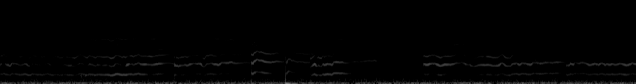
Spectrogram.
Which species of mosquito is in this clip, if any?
Anopheles dirus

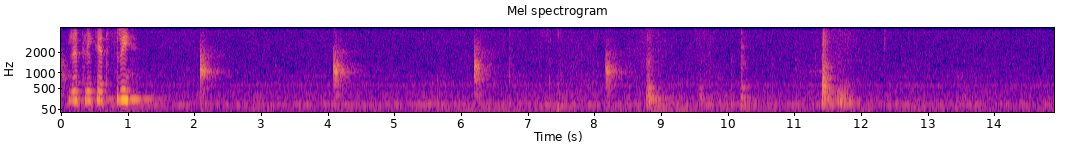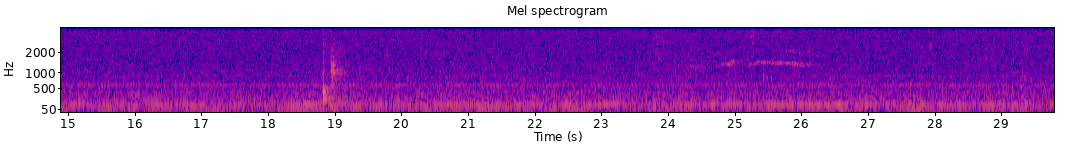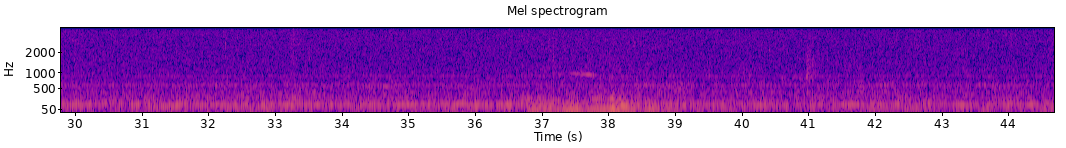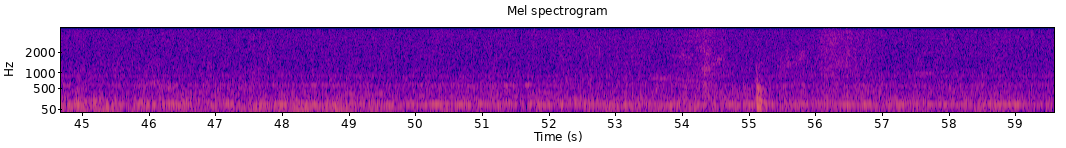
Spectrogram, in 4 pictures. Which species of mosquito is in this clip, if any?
no mosquito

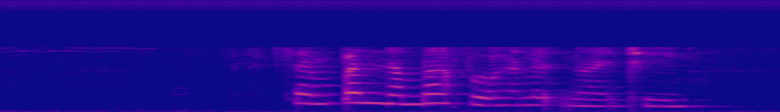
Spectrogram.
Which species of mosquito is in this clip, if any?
no mosquito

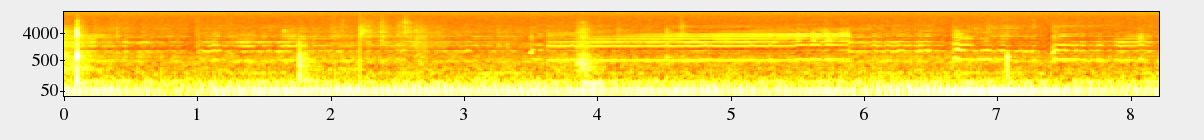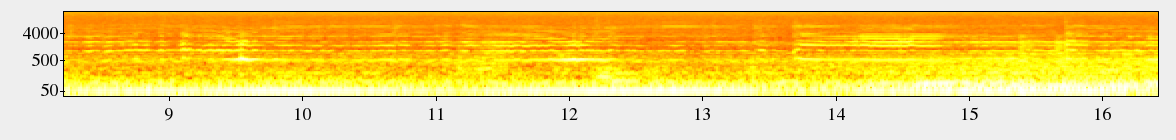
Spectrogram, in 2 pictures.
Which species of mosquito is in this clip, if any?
Culex quinquefasciatus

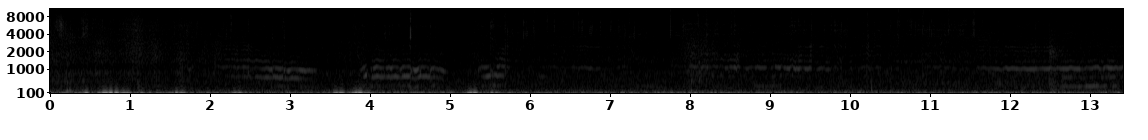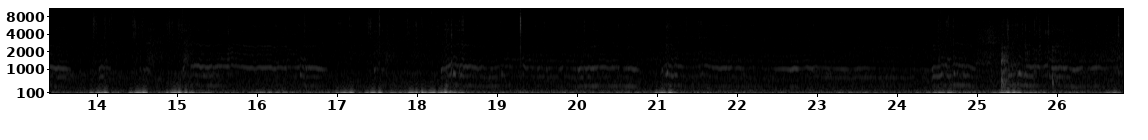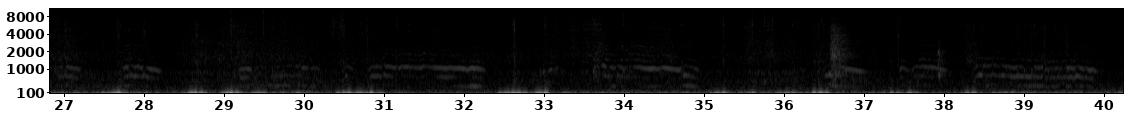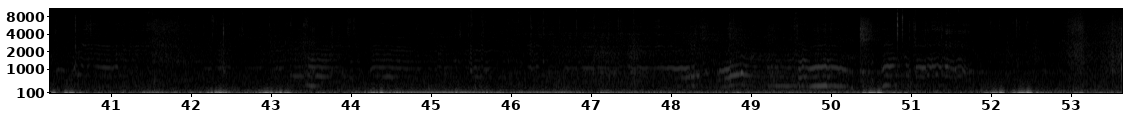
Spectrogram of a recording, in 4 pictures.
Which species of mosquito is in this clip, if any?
Anopheles coustani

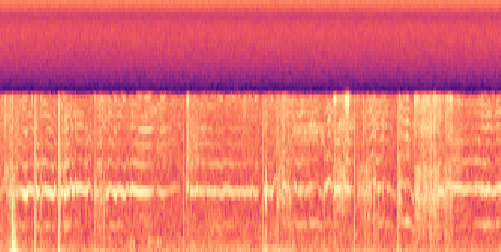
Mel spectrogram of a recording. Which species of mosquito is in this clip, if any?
mosquito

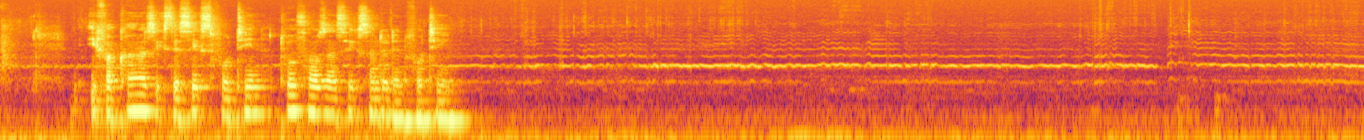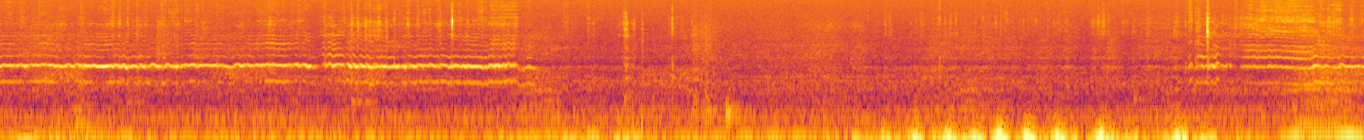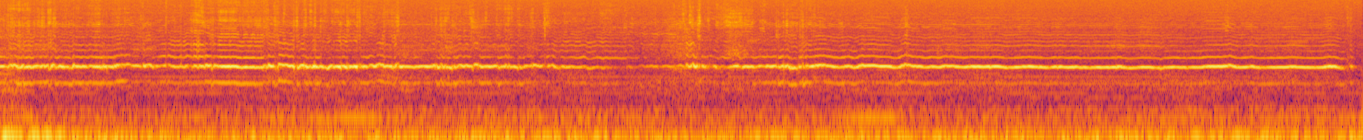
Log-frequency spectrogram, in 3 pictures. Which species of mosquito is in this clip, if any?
Anopheles arabiensis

